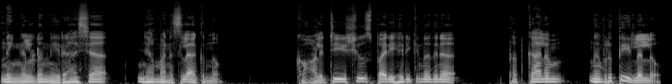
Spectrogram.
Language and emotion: Malayalam, sad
